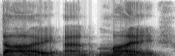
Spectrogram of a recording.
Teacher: you can hear they are both said with a falling tone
